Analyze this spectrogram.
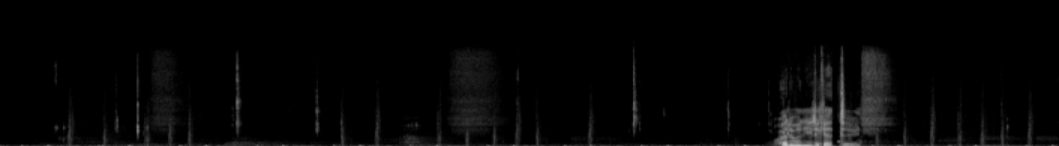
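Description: Quick footsteps patter on a stone floor.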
